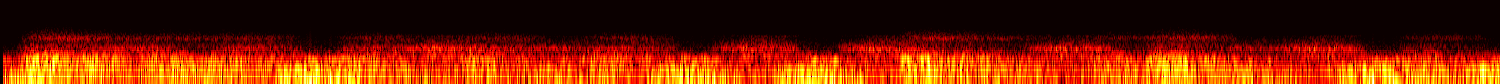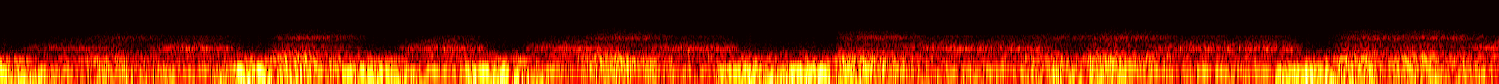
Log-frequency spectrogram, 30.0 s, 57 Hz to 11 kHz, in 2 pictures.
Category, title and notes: Soundscapes > Synthetic / Artificial
Looppelganger #187 | Dark Ambient Sound
Use this as background to some creepy or horror content.
Drone, Soundtrack, Gothic, Sci-fi, Ambient, Ambience, Noise, Darkness, Games, Survival, Horror, Weird, Hill, Silent, Underground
